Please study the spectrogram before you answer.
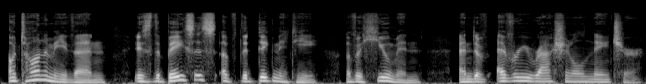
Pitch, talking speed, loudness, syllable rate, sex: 130 Hz, 140 wpm, -18 LUFS, 5.2 syllables/s, male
